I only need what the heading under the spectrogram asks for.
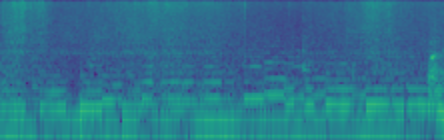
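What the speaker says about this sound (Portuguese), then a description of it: "Então vamos refogar bem" Onion sizzles gently in a hot pan, a soft steady frying hiss with background music playing over it.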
